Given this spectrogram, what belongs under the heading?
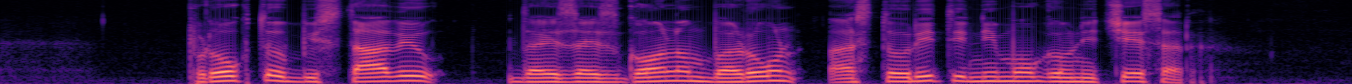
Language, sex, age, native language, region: Slovenian, male, 30-49, Slovenian, Central Slovenia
